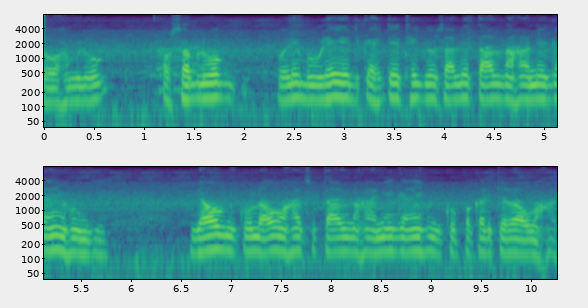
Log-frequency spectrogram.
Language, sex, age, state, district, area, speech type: Hindi, male, 60+, Uttar Pradesh, Hardoi, rural, spontaneous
